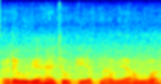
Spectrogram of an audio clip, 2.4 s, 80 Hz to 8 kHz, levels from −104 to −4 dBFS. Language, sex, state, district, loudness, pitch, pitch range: Hindi, male, Chhattisgarh, Raipur, -15 LUFS, 120 Hz, 115-120 Hz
